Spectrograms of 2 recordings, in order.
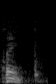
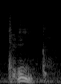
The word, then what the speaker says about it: think: And when she taught me to read, a word like think, she pronounced as tink.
